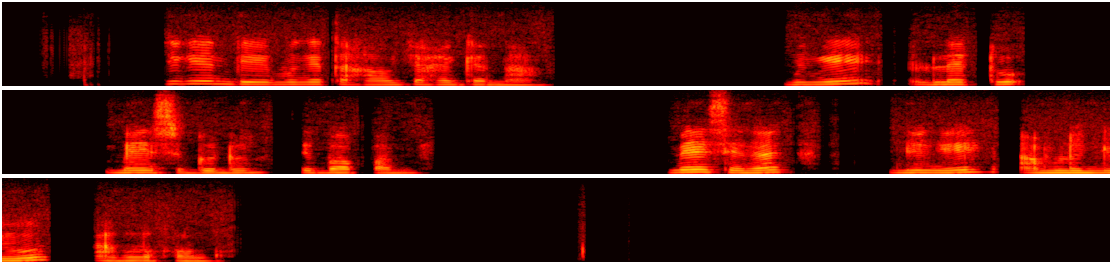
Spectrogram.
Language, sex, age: Wolof, female, 25-35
